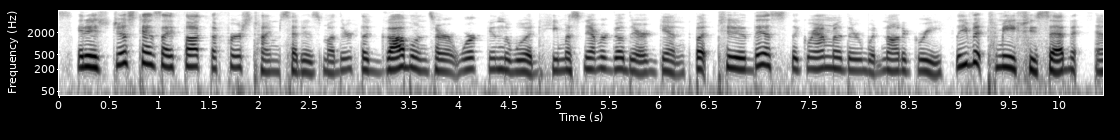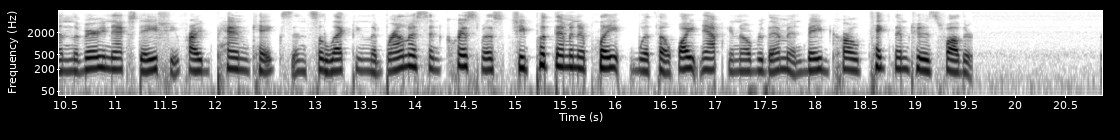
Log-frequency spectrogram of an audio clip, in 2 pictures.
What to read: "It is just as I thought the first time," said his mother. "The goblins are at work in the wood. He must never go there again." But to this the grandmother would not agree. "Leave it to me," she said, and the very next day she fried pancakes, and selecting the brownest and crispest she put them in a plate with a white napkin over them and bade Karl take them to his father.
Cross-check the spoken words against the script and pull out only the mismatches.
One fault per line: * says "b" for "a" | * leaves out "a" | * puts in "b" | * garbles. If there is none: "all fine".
all fine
